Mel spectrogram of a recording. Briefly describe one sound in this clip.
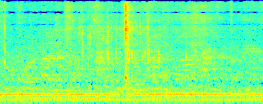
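Espresso pours over ice with a soft trickle.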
